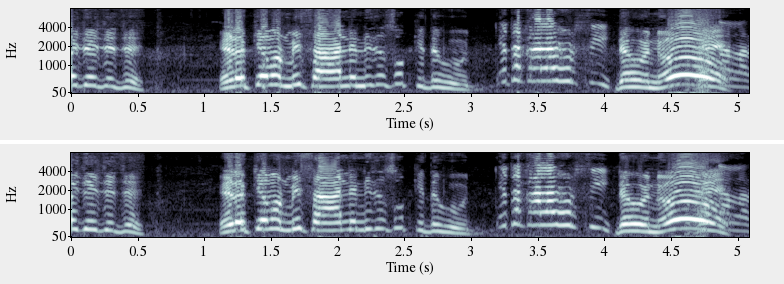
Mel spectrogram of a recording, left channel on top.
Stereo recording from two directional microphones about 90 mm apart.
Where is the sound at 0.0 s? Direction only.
25° right (ahead or behind).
